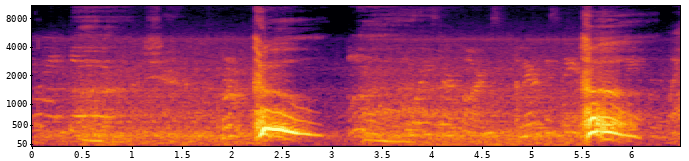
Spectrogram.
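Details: Patient with persistent intractable hiccups since December 2015 (usually 20–60 per minute), with breathing and choking spasms, erratic stomach sphincter control and regurgitation all night. Two abrupt voiced gulping catches about three seconds apart; hiccups.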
